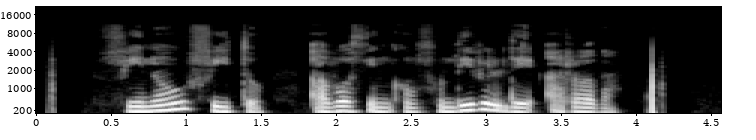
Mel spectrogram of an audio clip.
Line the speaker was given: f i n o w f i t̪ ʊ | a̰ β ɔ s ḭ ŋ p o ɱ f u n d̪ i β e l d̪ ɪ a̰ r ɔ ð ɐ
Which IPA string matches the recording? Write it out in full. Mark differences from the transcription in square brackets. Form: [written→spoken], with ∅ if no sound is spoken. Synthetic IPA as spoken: f i n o w f i t̪ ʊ | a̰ β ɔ [s→θ] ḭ ŋ [p→k] o ɱ f u n d̪ i β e l d̪ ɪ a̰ r ɔ ð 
